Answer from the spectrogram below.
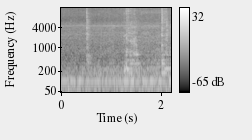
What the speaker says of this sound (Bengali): বেশ কয়েকবার নেড়ে নেড়ে ঢেকে ঢেকে আলুটা ভেজে নিয়েছি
